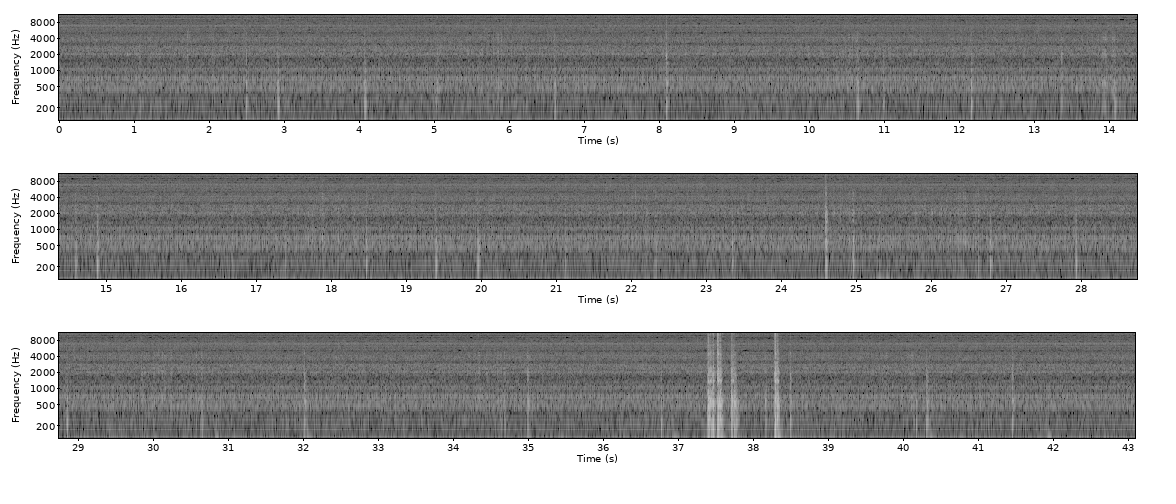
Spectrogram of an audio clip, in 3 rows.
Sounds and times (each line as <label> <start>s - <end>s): USB SuperDrive working 0.0s - 43.0s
